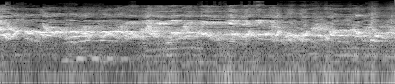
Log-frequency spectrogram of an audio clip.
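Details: Greater green leafbird in a low crouch, singing continuously: a dense flow of high twittering and warbled whistles with a faint voice in the background.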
